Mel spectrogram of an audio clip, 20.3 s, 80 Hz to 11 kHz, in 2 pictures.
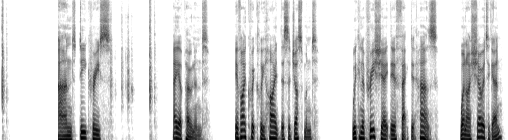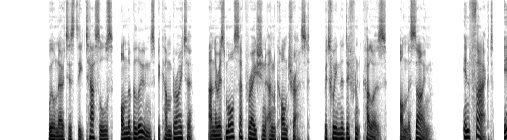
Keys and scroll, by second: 0.1 Return, 2.0-3.1 typing.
